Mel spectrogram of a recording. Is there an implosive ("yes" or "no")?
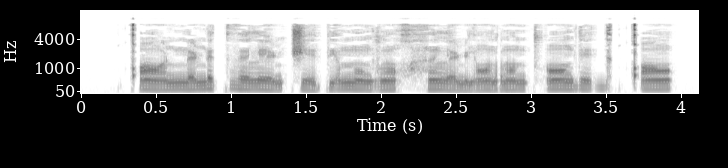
no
